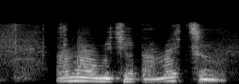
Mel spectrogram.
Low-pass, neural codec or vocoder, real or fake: 7.2 kHz; codec, 44.1 kHz, 1.7 kbps, Pupu-Codec; fake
